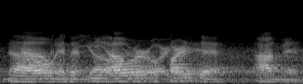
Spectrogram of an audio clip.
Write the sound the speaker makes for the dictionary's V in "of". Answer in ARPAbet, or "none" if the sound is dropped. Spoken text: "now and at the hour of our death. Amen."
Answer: P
